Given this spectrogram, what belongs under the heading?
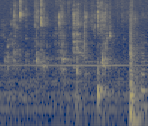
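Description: Water splashes and trickles into a jar of beets, with a couple of louder pours near the end, close by and without talking.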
